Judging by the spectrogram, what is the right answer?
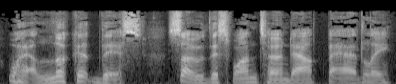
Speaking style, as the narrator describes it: When he made losses, he laughed and said

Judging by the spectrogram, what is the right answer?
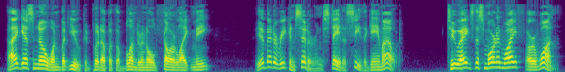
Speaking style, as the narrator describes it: he said cheerfully

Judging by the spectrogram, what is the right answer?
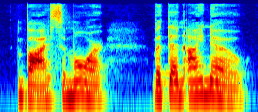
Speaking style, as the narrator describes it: he added with a laugh

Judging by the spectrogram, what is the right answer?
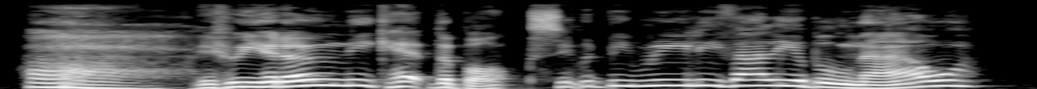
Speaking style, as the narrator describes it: thought with a sigh

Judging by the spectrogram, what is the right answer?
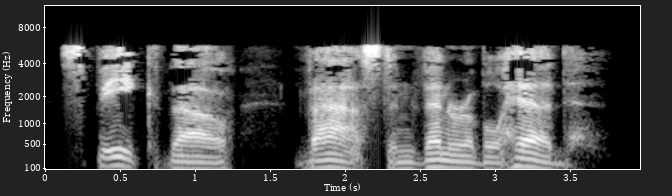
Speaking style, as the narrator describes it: muttered Ahab

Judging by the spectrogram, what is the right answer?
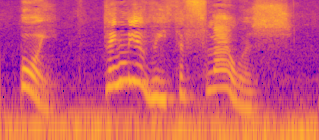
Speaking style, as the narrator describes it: she cried to him

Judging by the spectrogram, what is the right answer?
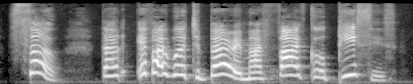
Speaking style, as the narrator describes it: cried Pinocchio with growing wonder

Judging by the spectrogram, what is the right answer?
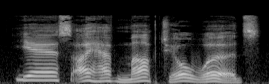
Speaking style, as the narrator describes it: Siddhartha exclaimed

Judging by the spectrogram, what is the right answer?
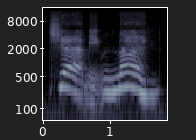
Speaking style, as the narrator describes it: cried his mother

